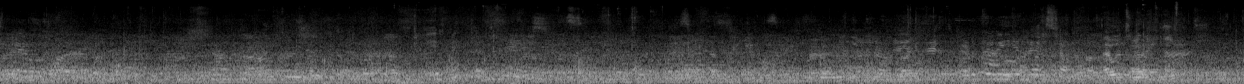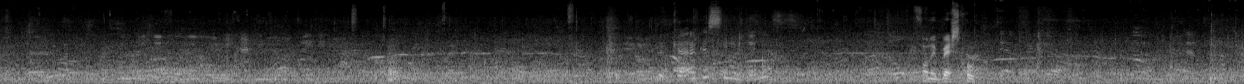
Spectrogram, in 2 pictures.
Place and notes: People walking quietly in the very commercial street of Maastricht.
